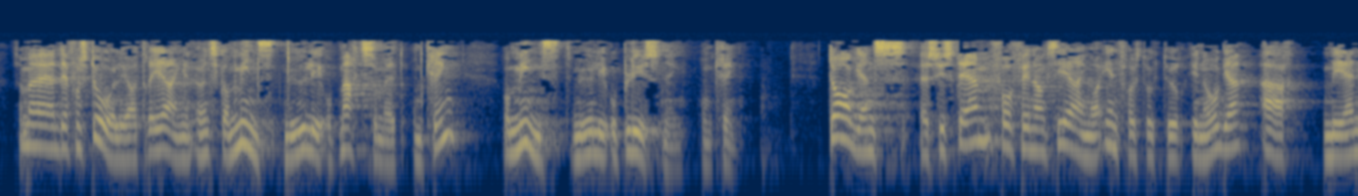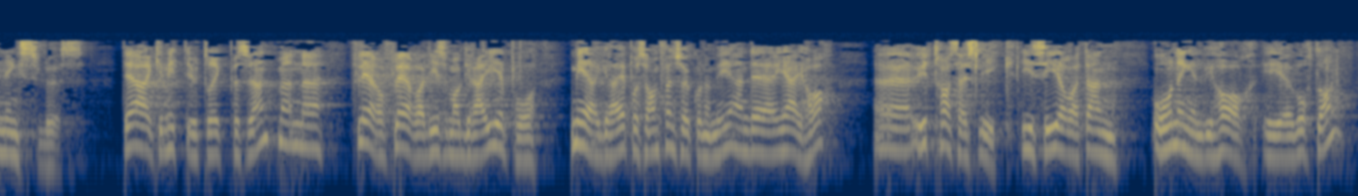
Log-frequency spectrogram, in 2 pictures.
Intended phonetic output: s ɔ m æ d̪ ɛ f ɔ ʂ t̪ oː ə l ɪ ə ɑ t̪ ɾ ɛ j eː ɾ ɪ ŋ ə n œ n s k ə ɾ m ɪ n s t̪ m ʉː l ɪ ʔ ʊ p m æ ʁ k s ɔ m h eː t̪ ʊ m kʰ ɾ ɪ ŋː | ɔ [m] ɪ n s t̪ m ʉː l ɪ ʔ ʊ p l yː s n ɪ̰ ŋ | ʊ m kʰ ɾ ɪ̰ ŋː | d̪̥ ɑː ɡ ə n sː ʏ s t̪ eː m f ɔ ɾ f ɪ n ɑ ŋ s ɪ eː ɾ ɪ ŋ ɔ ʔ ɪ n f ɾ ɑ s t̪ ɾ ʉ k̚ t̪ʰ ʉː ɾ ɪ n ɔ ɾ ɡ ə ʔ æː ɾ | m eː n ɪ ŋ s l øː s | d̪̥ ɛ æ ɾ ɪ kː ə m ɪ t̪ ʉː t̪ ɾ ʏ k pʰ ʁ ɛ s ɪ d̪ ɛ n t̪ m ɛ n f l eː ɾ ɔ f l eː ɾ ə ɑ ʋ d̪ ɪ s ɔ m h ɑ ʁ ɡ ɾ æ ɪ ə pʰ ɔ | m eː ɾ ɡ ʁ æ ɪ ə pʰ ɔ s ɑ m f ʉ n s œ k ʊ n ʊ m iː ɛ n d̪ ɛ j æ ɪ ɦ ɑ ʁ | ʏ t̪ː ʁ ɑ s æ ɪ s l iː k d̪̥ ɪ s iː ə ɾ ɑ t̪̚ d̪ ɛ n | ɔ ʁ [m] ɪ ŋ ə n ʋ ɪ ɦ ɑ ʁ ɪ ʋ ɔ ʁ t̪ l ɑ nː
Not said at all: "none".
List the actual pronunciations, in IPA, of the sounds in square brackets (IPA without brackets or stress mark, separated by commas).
m, n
